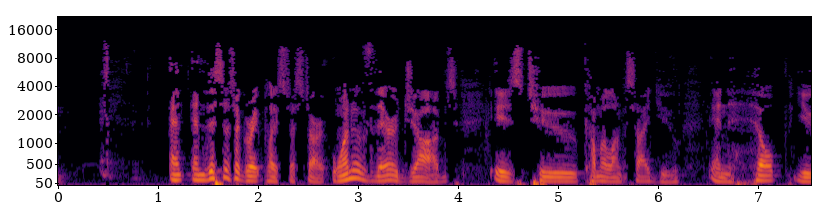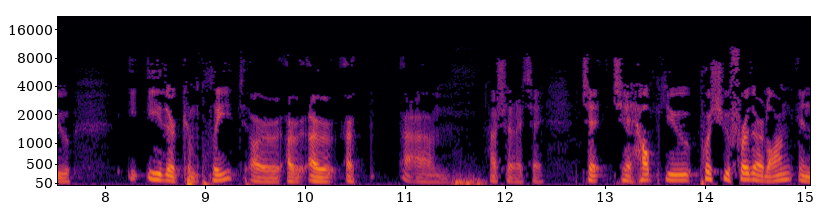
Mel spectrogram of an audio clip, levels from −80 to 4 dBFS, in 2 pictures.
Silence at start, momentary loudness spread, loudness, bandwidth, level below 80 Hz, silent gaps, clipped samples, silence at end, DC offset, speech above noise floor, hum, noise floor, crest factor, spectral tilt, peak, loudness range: 0 s; 16 LU; -27 LUFS; 10.5 kHz; -40 dBFS; none; under 0.1%; 0 s; 0.1%; 33 dB; none; -59 dBFS; 20 dB; -6 dB/octave; -6 dBFS; 4 LU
